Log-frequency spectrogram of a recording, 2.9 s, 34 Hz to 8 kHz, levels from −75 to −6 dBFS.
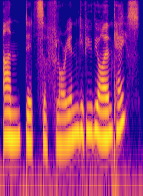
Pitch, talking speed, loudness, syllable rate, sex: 185 Hz, 190 wpm, -16 LUFS, 4.1 syllables/s, female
